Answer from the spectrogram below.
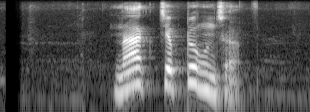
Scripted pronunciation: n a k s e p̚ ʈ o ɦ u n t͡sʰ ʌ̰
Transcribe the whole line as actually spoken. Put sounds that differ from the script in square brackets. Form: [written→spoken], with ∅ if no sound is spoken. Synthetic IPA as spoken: n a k [s→t͡s] e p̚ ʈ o ɦ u n t͡sʰ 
